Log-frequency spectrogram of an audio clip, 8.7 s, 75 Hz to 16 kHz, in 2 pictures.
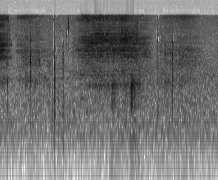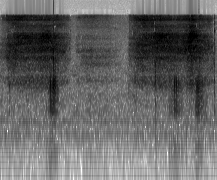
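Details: A person snoring in Cancun, Mexico: loud, hissy snores repeating every few seconds, about 20 a minute, with faint room noise in between; ordinary snoring.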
